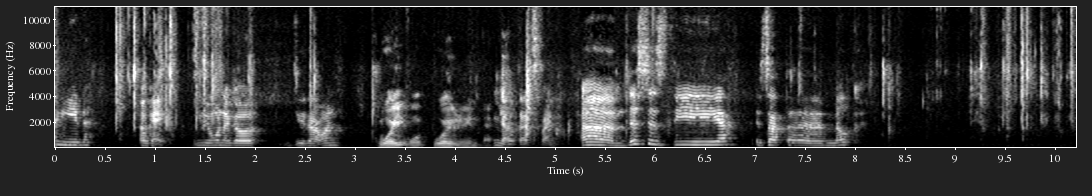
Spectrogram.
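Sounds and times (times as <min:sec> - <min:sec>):
speech: 0:00.0 - 0:08.2
person chewing crunchy chocolate with puffed rice: 0:08.2 - 0:10.2.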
